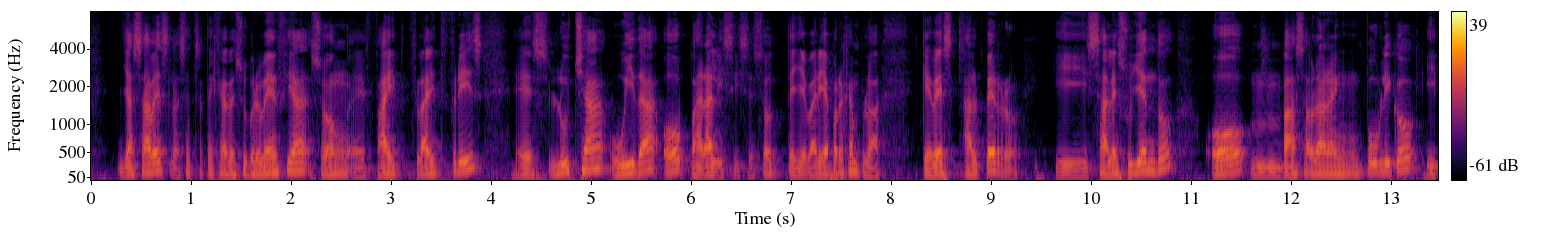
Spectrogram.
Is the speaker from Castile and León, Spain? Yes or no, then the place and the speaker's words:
no; Seville, Andalusia, Spain; Yo la siesta la tengo genética porque soy sevillano.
